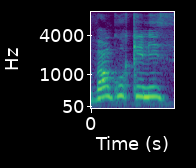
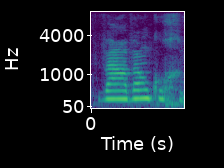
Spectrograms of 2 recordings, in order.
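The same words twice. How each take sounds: First: Louder, higher yell of an order; yelling at him. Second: Said in the usual way. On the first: Real, not acted. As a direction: bark him back to class. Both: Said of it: "je lui crie dessus".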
